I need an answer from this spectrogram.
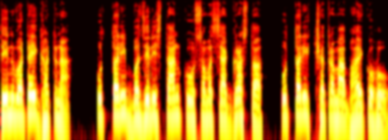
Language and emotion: Nepali, neutral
